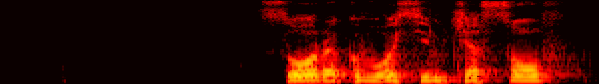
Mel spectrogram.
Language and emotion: Russian, sad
